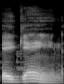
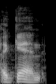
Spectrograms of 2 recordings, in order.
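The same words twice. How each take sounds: First: It is said exaggerated, following the spelling. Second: It is said in a relaxed, everyday way. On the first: This pronunciation is made to match the spelling. "exaggerating the pronunciations" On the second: This is the usual conversational pronunciation. "It's not"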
